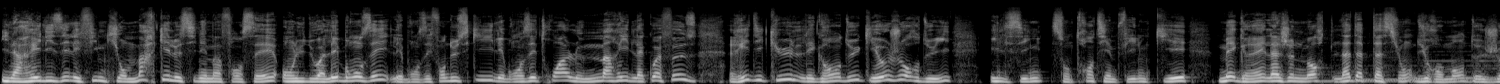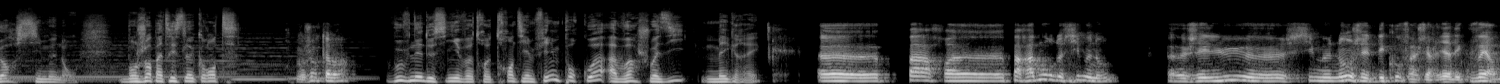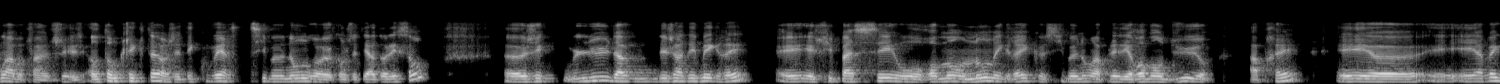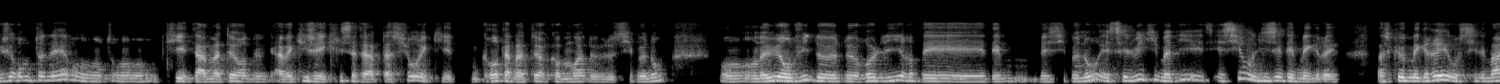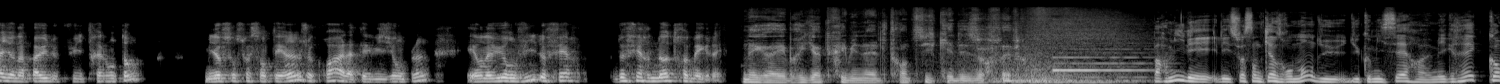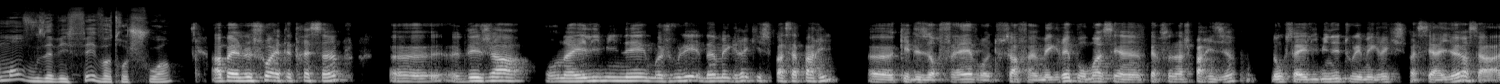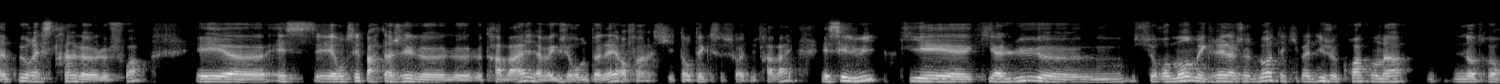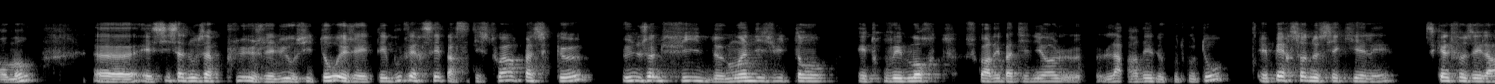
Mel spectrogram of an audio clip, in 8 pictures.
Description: Interview Exclusive de Patrice Leconte
A l'occasion de la sortie de son nouveau film, nous avons reçu Patrice Leconte au micro de SBS.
